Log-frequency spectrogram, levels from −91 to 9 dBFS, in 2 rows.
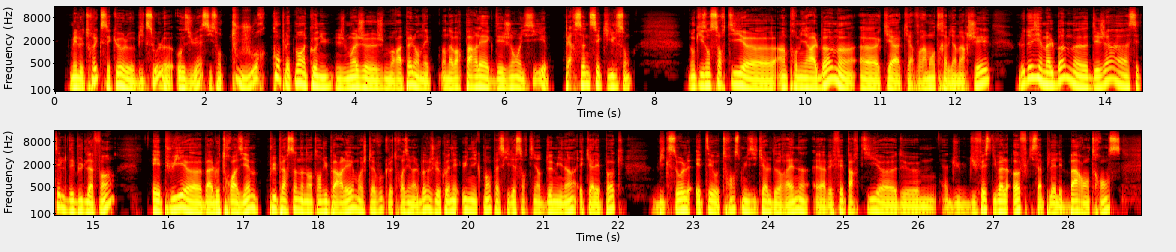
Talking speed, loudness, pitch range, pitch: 245 wpm, -18 LUFS, 90-120 Hz, 105 Hz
